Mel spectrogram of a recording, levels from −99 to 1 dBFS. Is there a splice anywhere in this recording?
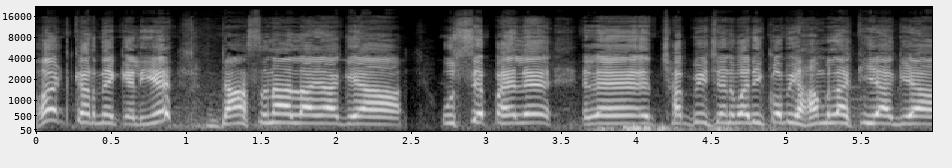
no; 0 cuts

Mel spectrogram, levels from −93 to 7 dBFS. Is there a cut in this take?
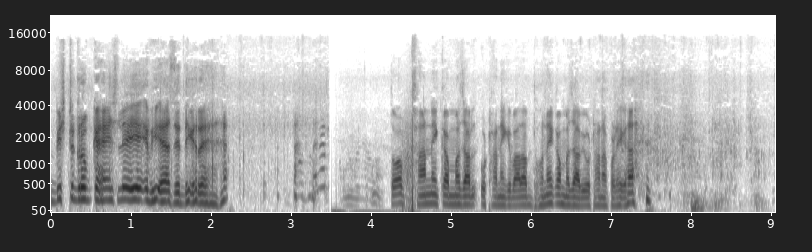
yes; 1 cut; at 3.5 s

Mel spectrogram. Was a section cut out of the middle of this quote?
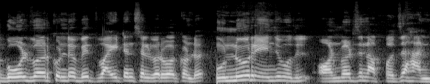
yes; 1 cut; at 2.1 s

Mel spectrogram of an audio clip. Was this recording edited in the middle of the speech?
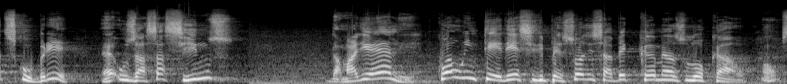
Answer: yes; 1 cut; at 4.2 s

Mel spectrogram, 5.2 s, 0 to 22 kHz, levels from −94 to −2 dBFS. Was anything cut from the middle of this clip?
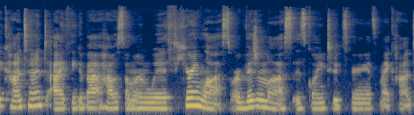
no; 0 cuts

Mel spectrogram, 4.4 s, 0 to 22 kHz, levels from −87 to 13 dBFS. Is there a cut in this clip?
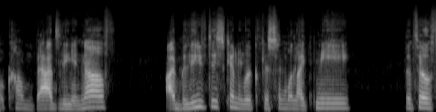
no; 0 cuts

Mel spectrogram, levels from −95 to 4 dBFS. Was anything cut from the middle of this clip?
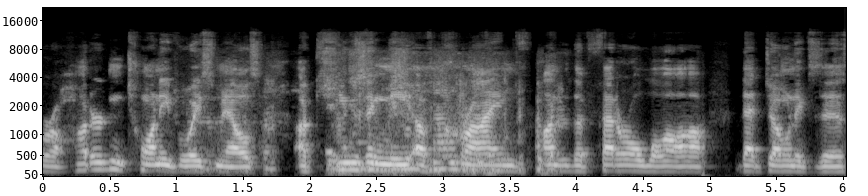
no; 0 cuts

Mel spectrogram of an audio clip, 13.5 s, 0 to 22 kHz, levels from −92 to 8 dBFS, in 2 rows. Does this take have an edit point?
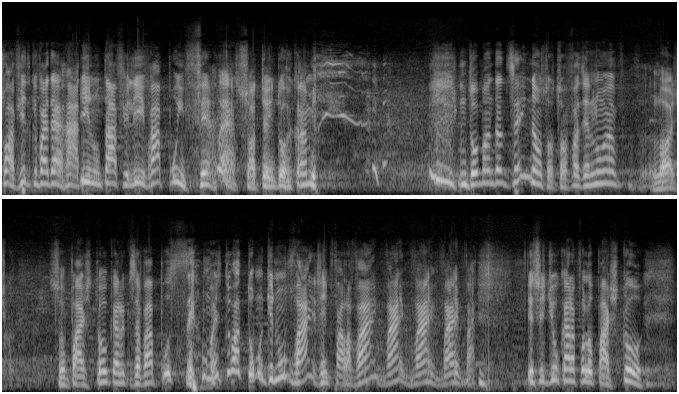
yes; 2 cuts; at 0.7 s, 2.1 s

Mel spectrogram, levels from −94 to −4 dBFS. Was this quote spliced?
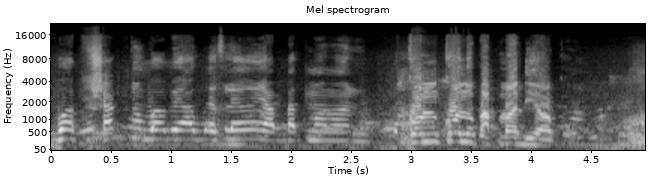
yes; 1 cut; at 2.9 s

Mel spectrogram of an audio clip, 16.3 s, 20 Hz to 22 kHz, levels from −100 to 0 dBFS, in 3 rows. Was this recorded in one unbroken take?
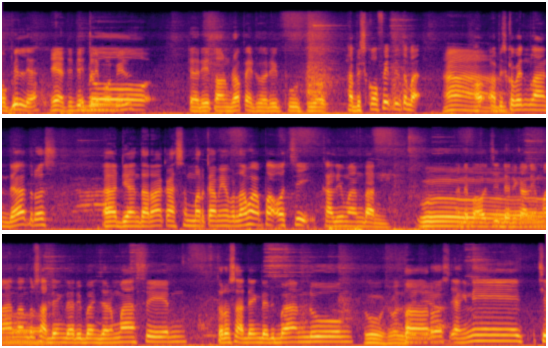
yes; 0 cuts

